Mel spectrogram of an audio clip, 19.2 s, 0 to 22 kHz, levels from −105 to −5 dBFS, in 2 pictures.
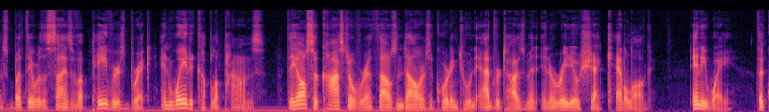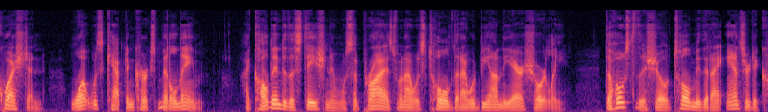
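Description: A steady low tone sits under the speech from the start to 5.81 s, just before "an advertisement in a", well below the speech level. This is mains hum at 60 Hz, where power-line current leaks into the signal through a ground loop or a nearby transformer.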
